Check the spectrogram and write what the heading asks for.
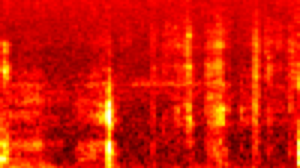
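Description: Faint rubbing of a bone folder burnishing the folds of cardstock, with one sharp click about two-thirds of a second in.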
